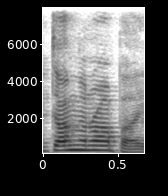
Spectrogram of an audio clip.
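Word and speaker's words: Danganronpa: I want to do the dog and rob how you pronounce it. Uh Dong and Roba.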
